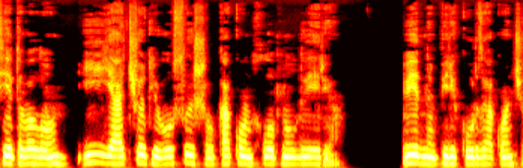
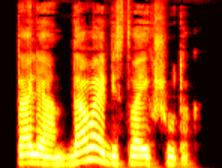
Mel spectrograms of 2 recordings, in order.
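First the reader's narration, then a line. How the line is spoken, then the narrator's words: Near growl. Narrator (Russian): чуть ли не прорычал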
